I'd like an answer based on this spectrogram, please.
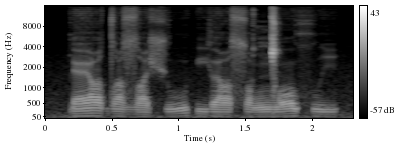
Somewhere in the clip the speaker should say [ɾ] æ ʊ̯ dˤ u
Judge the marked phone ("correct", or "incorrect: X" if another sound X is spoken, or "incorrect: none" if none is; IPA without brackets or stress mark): correct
